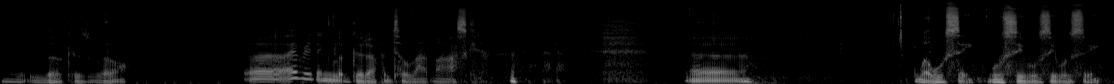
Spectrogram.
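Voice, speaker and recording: A man giving soft-spoken ASMR commentary over a game playthrough in an unhurried murmur. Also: low voice, wildly swooping pitch, creaky, husky. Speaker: ASMR gaming streamer.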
